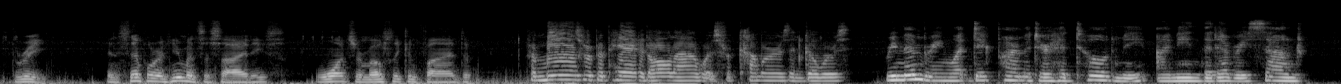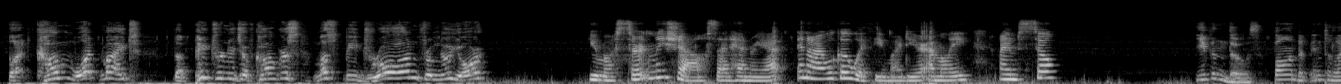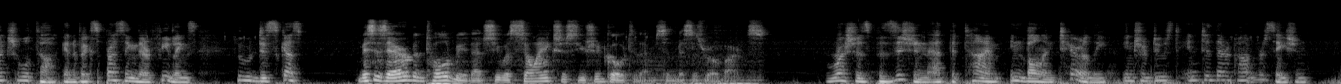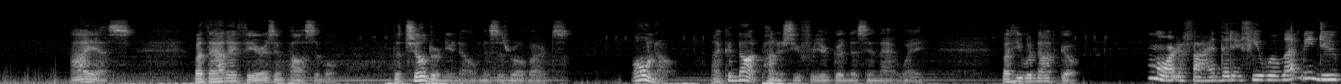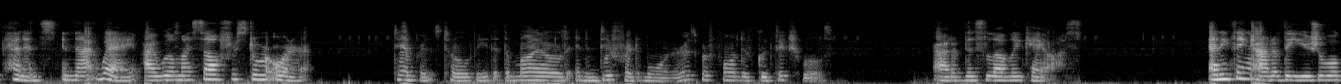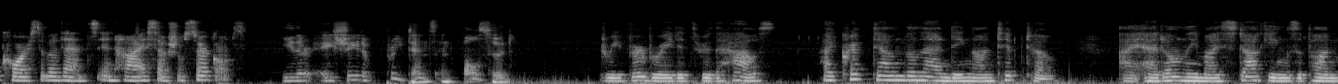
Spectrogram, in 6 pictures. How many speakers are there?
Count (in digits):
7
